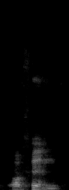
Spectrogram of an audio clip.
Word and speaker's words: often: I don't drive অফেন, এটা অফ, এটার উচ্চারণ অফেন স্যার অফেন, অফেন ও এন পি, অফেন অফেন অফেন, অফেন অফেন, ঠিক আছে?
